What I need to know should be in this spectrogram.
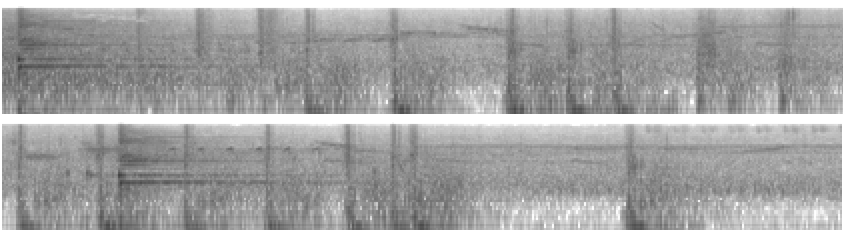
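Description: Footsteps crunch over the ground.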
